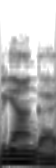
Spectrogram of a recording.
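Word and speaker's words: Gaspar Yanga: Is that how you pronounce Gaspar that? Gaspar Younga, yeah.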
